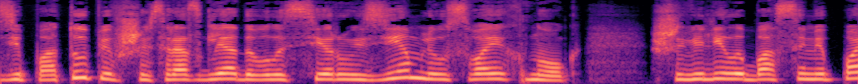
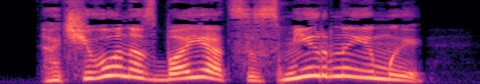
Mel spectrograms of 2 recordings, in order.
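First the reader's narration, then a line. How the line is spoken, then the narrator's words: Joking, then laughing. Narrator (Russian): Не удержался Вик от отличного повода пошутить и тут же захохотал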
